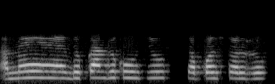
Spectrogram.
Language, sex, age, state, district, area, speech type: Odia, female, 30-45, Odisha, Sambalpur, rural, conversation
